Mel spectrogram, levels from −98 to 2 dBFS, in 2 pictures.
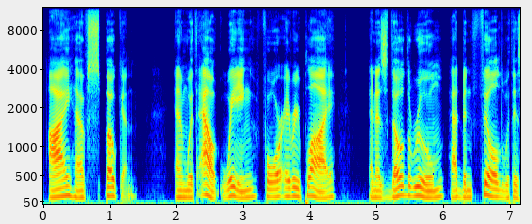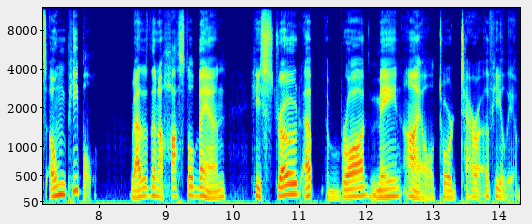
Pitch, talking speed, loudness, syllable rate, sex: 135 Hz, 155 wpm, -21 LUFS, 4.2 syllables/s, male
